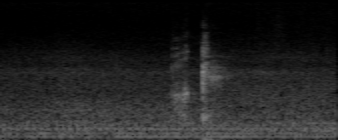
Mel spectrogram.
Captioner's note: whispers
